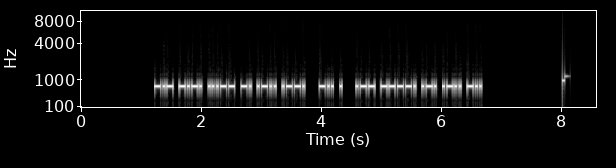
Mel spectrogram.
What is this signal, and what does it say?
Morse code, heard as a keyed tone, about 34 wpm, 700 Hz. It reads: KC3NLP DE W9RLD
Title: USA Callsign DE Callsign 35wpm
